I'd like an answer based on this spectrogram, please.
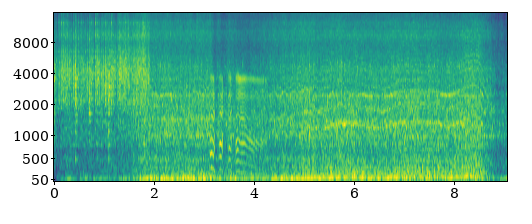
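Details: Suburban 6.2 Detroit diesel just after 25°F cold start on manual glow plug button, smoking heavily: rough clattery cold idle with steady low thrum, mechanical rattle on top, holding speed; normal cold diesel idle.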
